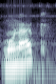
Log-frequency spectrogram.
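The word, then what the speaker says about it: monarch: Correct plural form of মোনাার্ক ইজ মোনাকাস।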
